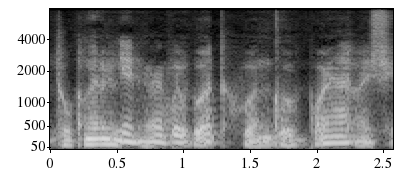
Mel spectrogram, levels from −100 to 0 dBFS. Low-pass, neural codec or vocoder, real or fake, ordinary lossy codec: none; codec, 16 kHz, 0.5 kbps, FreqCodec, larger model; fake; none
